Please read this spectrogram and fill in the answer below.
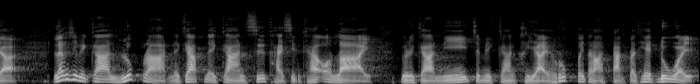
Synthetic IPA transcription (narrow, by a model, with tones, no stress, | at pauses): a˩ | lɛ˦˥kaː˥˩t͡ɕa˨˩miː˧kaː˧nlu˦˥˩k̚pɾa̰ː˨˩t̪̚na˦˥kʰɾa˦˥p̚na˧jkaː˧nsɯː˦˥kʰaː˩˦jsi˩˦nkʰaː˦˥ʔɔː˧nlaː˧j | bɔː˧ɾi˦˧kaː˧nːiː˦˥t͡ɕa˨˩ʔmiː˧kaː˧nkʰa˧ja̰ː˩˦jɾu˦˥˩k̚pa˧jt̪a˧la̰ː˨˩t̪ːaː˨˩ŋpɾa˧t̪ʰeː˥˩t̪̚du˥˩əj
